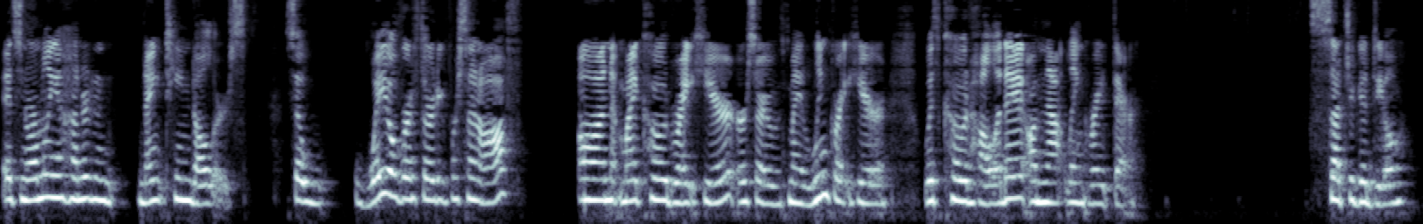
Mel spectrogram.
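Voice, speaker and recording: A woman's voice: on the high side, fairly even intonation, measured pace, fairly bright tone. A young woman hosting a live stream, chatting casually and giggling while she sells makeup.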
